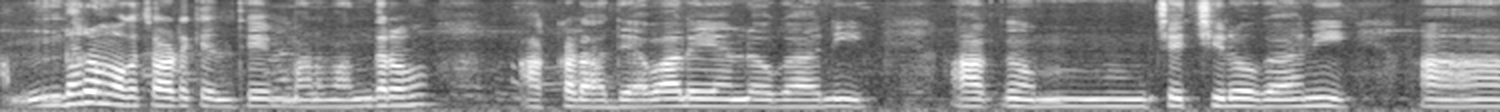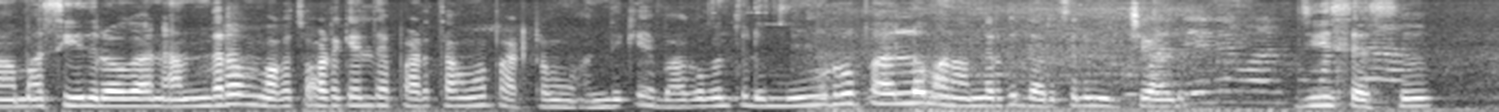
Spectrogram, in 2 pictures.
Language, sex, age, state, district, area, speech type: Telugu, female, 60+, Andhra Pradesh, Bapatla, urban, spontaneous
